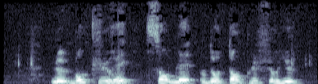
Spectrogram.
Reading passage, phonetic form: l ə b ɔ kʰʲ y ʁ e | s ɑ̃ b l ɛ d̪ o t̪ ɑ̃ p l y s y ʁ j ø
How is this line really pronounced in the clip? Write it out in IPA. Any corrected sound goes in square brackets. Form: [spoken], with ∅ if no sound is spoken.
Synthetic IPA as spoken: l ə b [ɔ̃] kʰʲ y ʁ e | s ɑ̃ b l ɛ d̪ o t̪ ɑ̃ p l y [f] y ʁ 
